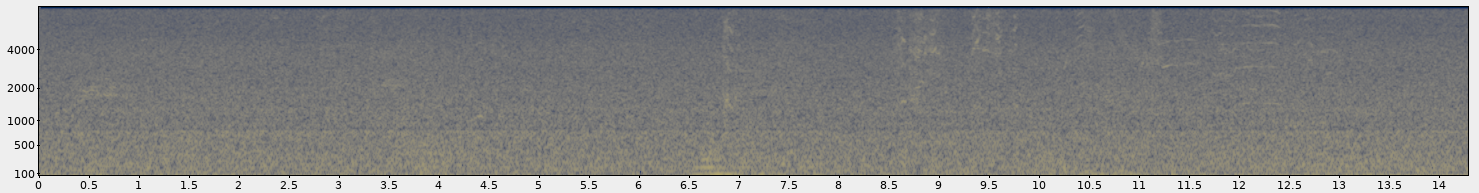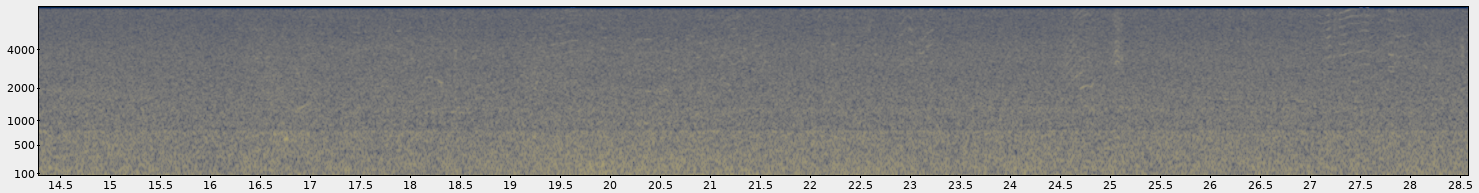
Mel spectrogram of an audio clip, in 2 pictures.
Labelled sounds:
11.2	11.6	Pacific white-sided dolphin, 4.4 to 4.8 kHz
12.0	12.5	Pacific white-sided dolphin, 2.9 to 6.1 kHz
27.3	27.6	Pacific white-sided dolphin, 6.5 to 8.0 kHz

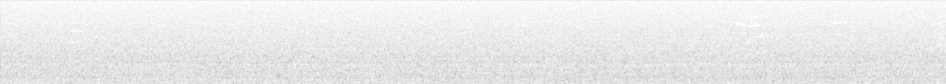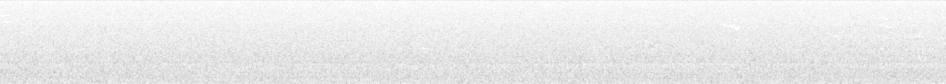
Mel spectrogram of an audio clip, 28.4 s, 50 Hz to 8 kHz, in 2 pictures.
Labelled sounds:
11.0	11.4	killer whale, northern resident, G clan, GG subclan, call N45, 3.0 to 3.5 kHz
25.0	25.3	killer whale, northern resident, G clan, GG subclan, call N45, 2.7 to 3.2 kHz

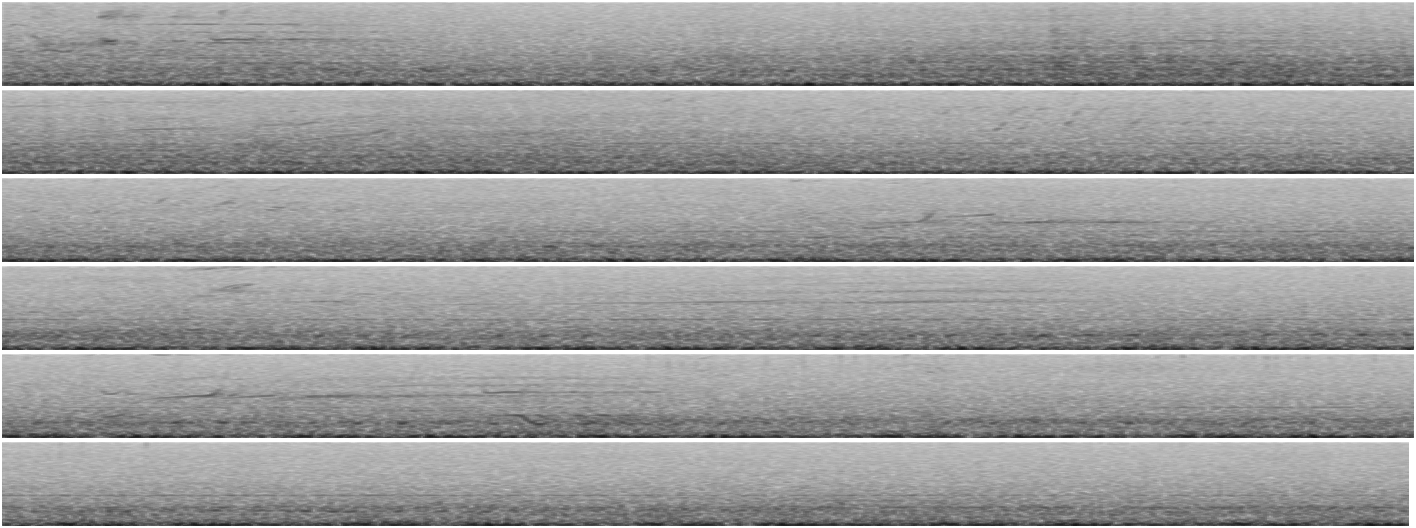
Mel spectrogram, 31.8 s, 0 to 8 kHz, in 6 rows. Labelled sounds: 0.0	1.3	killer whale, southern resident, 1.4 to 6.8 kHz
13.7	14.9	killer whale, southern resident, 0.77 to 2.3 kHz

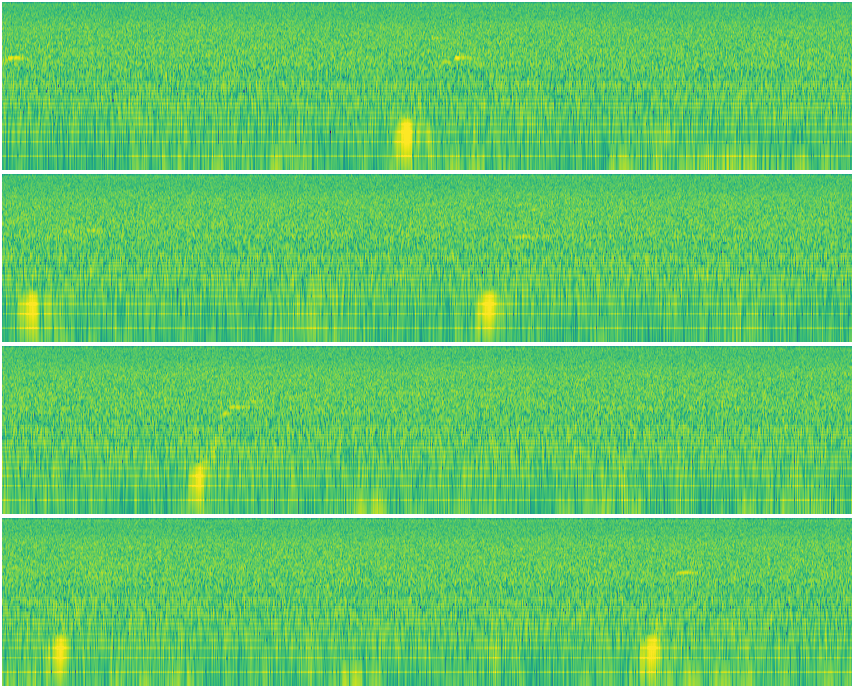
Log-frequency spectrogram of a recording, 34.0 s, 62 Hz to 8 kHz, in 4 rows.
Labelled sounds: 0.0	0.3	humpback whale, 1.4 to 1.7 kHz
32.2	32.5	humpback whale, 1.5 to 1.7 kHz

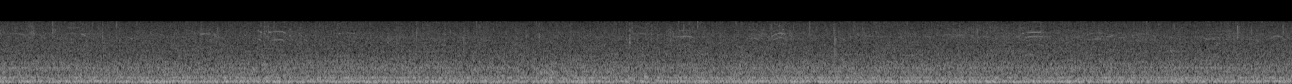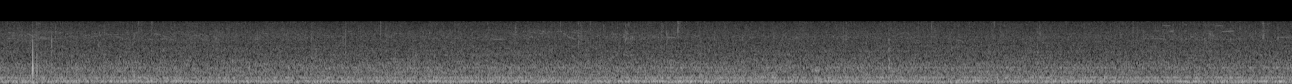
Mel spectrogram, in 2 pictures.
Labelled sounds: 10.8	11.1	Pacific white-sided dolphin, 4.0 to 4.4 kHz

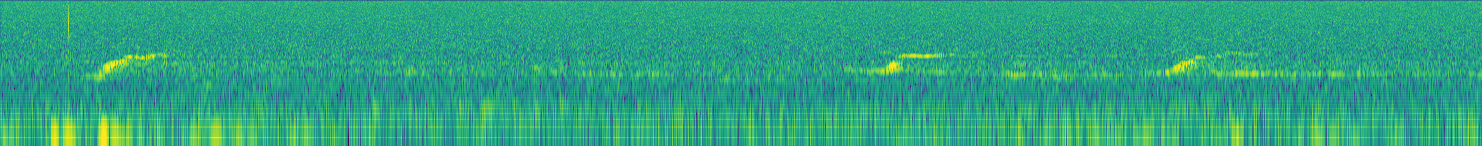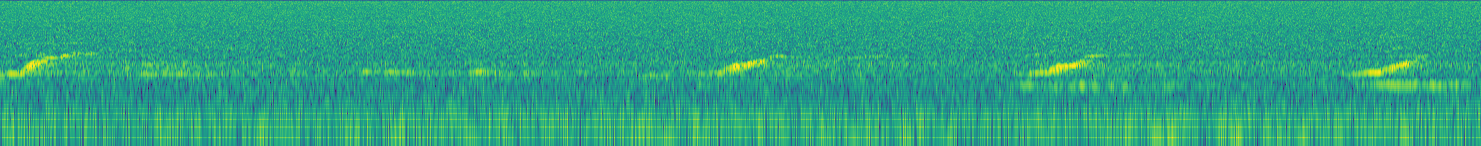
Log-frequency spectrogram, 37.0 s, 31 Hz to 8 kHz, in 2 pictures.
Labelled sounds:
1.4	2.1	humpback whale, 0.80 to 1.1 kHz
11.2	11.8	humpback whale, 0.80 to 1.1 kHz
14.8	15.6	humpback whale, 0.80 to 1.1 kHz
18.9	19.8	humpback whale, 0.80 to 1.1 kHz
32.0	32.3	humpback whale, 0.80 to 0.99 kHz
36.1	36.4	humpback whale, 0.80 to 1.0 kHz

